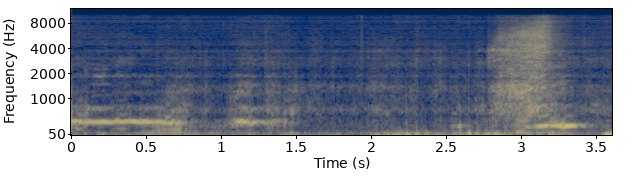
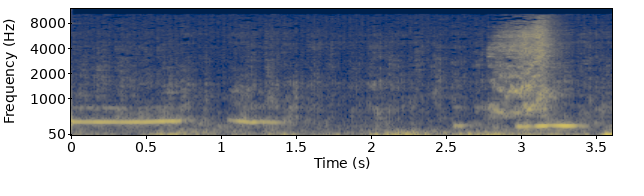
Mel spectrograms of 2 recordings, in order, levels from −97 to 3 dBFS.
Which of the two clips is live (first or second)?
second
